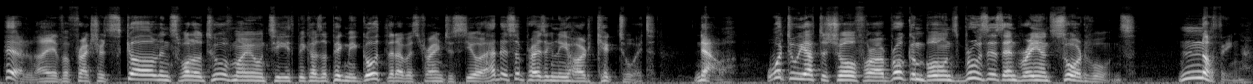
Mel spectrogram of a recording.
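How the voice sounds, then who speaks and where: A man narrating a comedy space-pirate audio drama in a grandiose, theatrical style. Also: high-pitched.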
